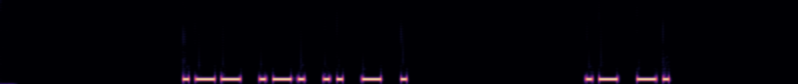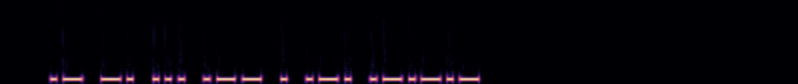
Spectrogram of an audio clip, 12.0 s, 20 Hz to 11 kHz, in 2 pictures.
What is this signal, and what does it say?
Morse code, heard as a keyed tone, about 25 wpm, 700 Hz. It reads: WRITE AN ANSWER.
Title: 4x Word-Spacing - Sentences from Top 300 Words - 25wpm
